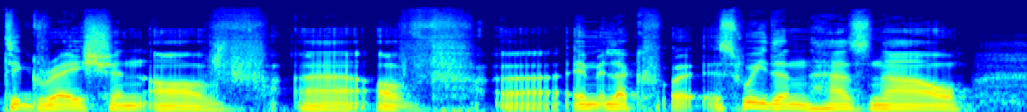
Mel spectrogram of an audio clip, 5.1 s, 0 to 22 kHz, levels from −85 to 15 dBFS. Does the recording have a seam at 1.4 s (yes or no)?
no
